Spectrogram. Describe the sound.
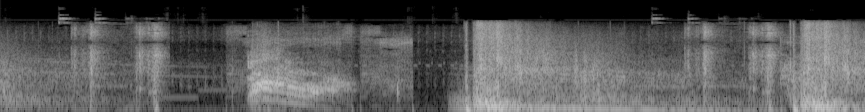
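Rifle gunfire in a robot-fighting shooter video game: a few loud, sharp shots and heavier blasts, separated by short gaps.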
